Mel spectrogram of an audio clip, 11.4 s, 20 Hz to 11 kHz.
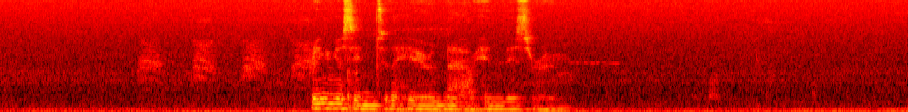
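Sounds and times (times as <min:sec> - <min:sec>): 
steady low rumble of background noise: 0:00.0 - 0:11.3
crow cawing: 0:01.7 - 0:04.0
speech: 0:03.9 - 0:07.2.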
